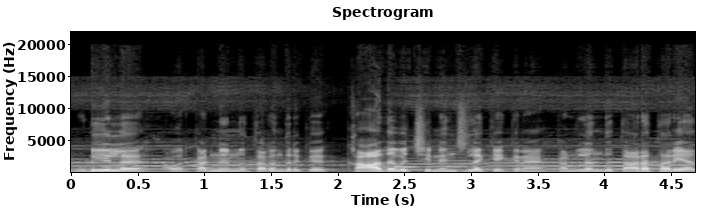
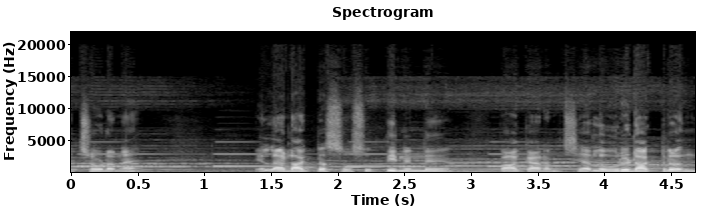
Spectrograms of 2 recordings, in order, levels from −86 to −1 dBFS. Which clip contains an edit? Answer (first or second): first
